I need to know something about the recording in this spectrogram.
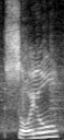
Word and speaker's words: Soylantas: It's Soylantas. Like lanterns, but lantas. Like Fanta, but Lanta with an S.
